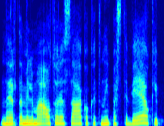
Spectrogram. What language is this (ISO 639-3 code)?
lit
